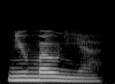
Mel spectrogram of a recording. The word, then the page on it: pneumonia: nu:’məʋnjə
